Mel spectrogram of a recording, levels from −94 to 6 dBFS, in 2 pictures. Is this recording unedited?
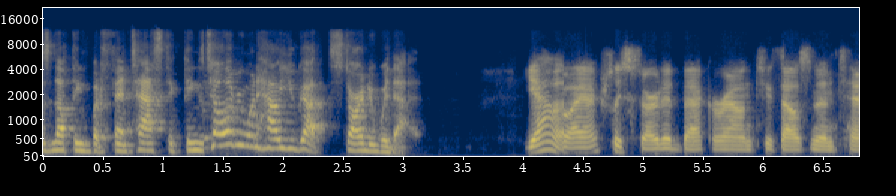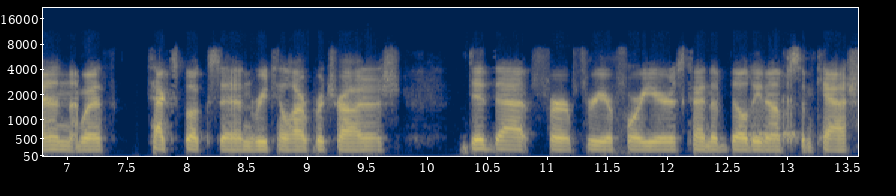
no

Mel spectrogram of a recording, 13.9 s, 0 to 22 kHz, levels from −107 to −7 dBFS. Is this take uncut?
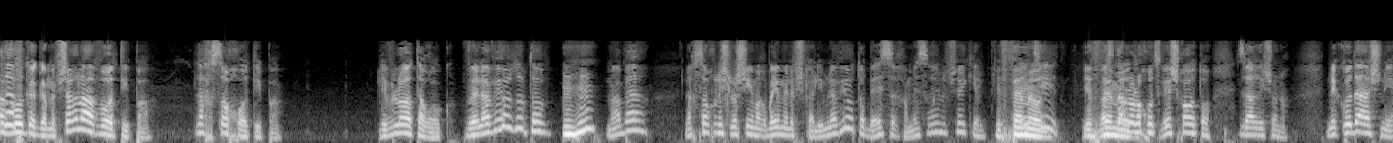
no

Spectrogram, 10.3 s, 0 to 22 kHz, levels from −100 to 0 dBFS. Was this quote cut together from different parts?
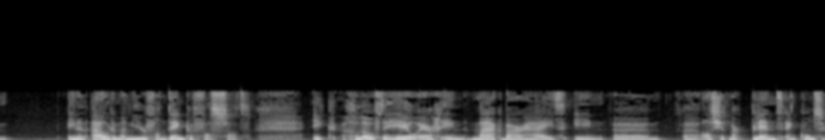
no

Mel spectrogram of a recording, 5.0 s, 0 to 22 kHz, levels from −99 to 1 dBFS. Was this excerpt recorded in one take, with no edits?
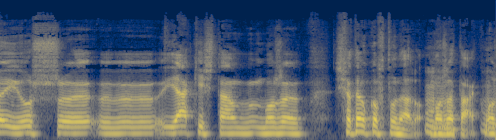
yes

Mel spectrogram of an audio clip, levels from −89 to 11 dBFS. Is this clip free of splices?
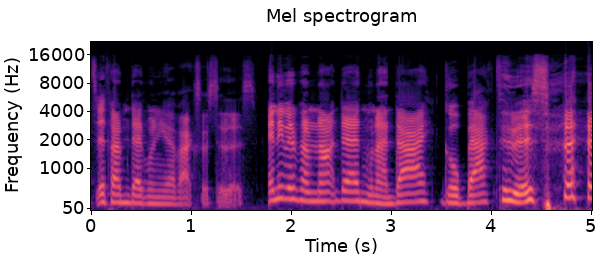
no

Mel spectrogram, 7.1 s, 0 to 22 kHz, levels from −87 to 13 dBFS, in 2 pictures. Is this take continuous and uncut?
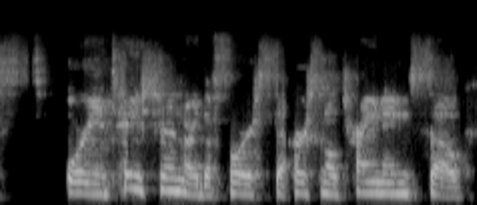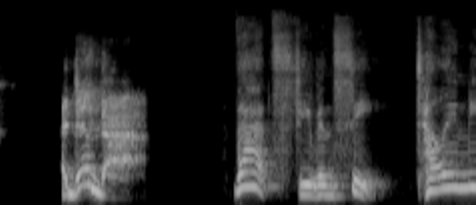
yes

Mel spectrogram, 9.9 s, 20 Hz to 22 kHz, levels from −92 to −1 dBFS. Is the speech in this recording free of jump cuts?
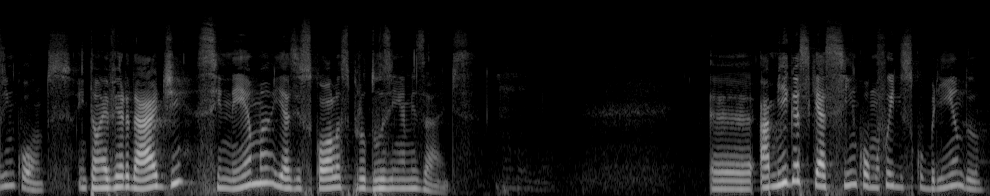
no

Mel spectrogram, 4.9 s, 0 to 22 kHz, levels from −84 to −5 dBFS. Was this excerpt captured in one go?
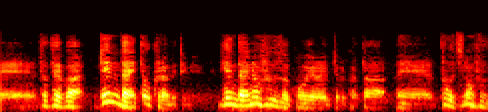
no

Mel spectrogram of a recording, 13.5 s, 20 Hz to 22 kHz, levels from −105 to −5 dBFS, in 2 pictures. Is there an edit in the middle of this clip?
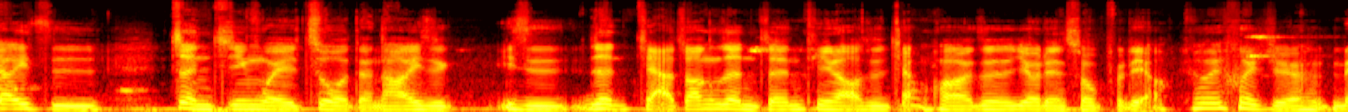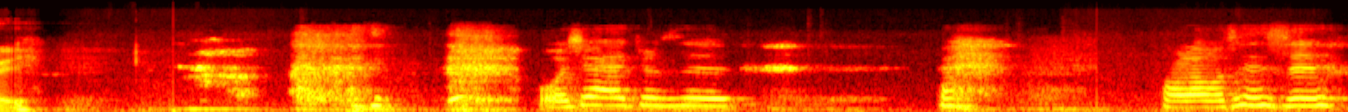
no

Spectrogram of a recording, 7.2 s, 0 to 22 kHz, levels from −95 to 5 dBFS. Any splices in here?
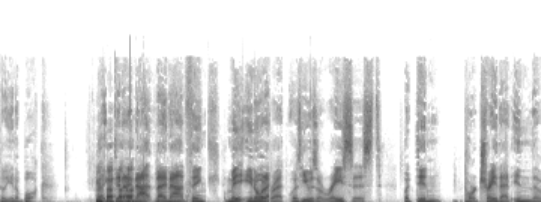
yes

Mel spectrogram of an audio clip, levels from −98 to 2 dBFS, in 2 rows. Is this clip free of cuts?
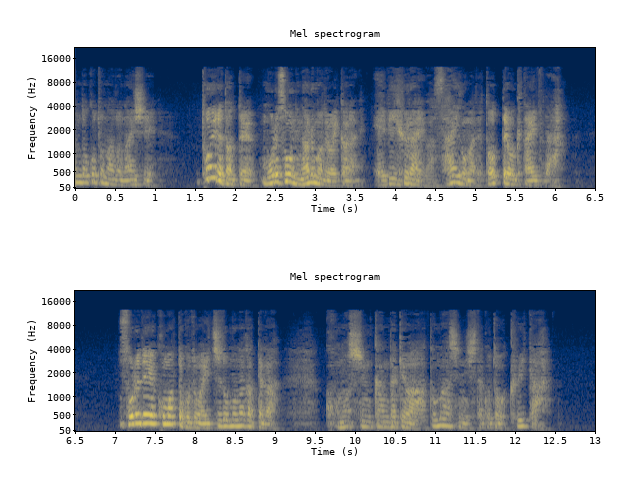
no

